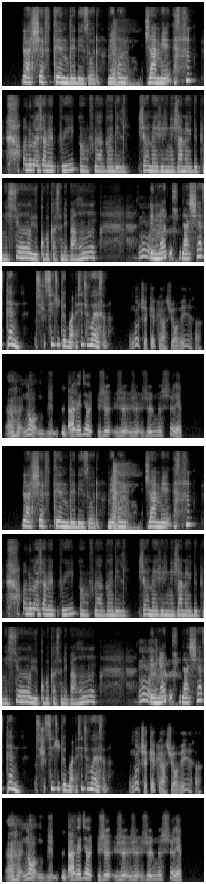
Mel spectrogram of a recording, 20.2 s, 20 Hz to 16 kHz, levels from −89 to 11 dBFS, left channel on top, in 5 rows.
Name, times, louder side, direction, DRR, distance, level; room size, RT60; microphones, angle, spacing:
voice 1, 0.4-2.5 2.9-3.9 4.1-10.8 11.0-11.4 11.7-12.5 12.8-14.3 17.3-17.7, left 1 dB, 20° left, 5.1 m, -22 dB
voice 2, 2.2-2.6 10.8-11.6 12.9-13.3 14.7-17.2 17.5-19.8, right 2 dB, 55° right, 5.6 m, -28 dB
head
